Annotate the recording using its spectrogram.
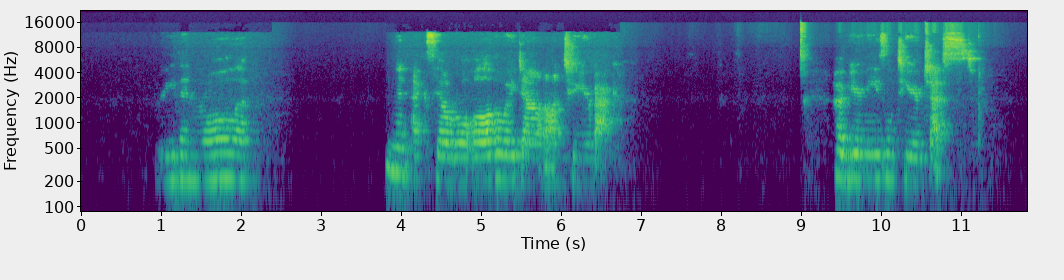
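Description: A young woman speaks calmly and clearly into a close microphone, pausing between phrases.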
